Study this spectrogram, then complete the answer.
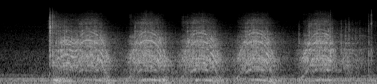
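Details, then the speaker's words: Diesel engine from a rolled, wrecked Caterpillar backhoe, first start attempt on a temporary hookup: four slow, labored half-second cranking bursts that never fire; owner suspects a poor ground connection slowing the cranking. "we close see if we can get that ground a little bit better I probably should be getting the cable for that ground that'll probably save us a ton of time"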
